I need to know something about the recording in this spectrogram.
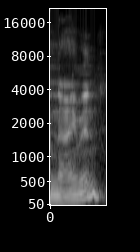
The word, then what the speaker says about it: Nyman: Uh Yiani Nyman Neman I think is the correct pronunciation for the Kraken on the rookie.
